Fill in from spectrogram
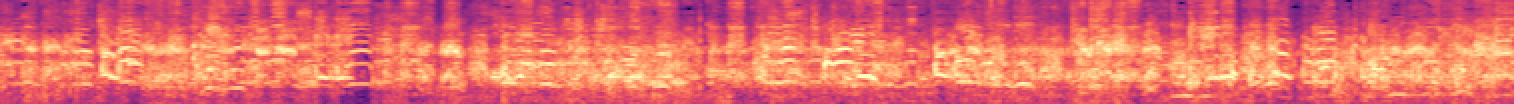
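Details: A flock of flamingos calling together: a constant wall of nasal honks and gabbling calls from many birds at once, with no pauses or other clear sounds.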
